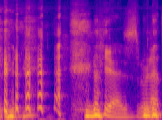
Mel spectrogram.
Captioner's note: laughing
